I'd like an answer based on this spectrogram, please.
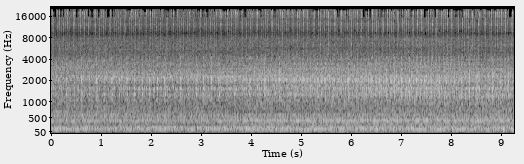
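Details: Ford Focus 2 at steady idle with dull rhythmic knocking about three per second, an internal engine knock; cause suspected, not confirmed.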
